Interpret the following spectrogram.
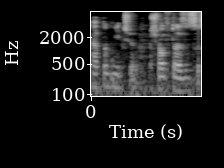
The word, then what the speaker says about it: Katowice: Deswegen wird es nicht Katowice ausgesprochen, sondern Katowice.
